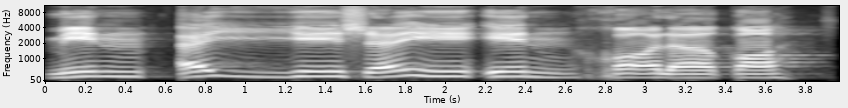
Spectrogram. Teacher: Ketemu dengan hamzah, ketemu dengan kha, dua-duanya enggak berdengung.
